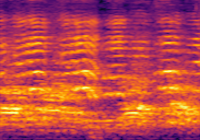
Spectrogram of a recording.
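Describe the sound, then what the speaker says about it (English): Wrestling crowd at an independent IZW show cheering and shouting steadily throughout, dense and loud with high-pitched voices, under a commentator's talk. "The crowd actually getting behind Bobby Starr."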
